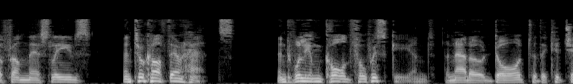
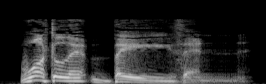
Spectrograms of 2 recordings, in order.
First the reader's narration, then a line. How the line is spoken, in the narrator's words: he boomed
